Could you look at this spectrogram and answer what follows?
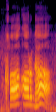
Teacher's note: महाप्राण अधिक हवा से उच्चरित ध्वनि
